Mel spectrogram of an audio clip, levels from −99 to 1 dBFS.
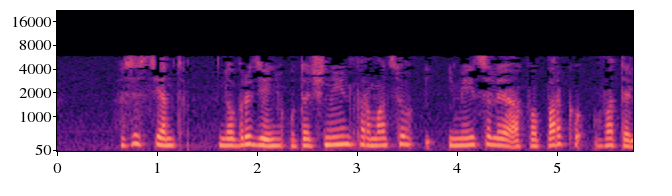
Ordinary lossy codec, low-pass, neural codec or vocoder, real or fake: MP3, 24 kbps; 7.2 kHz; none; real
